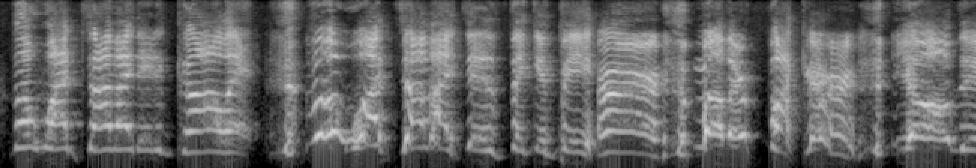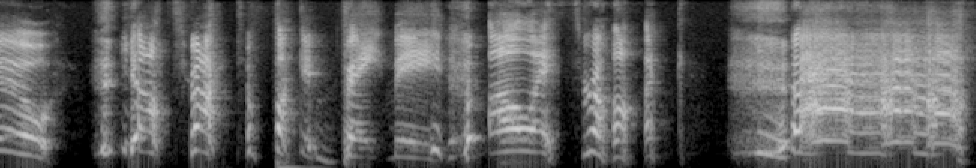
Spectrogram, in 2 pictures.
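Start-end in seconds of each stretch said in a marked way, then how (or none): 0.1-9.5 high wailing shout, half laughing; outraged shout. Real, not acted. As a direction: yell in real outrage. Shock at game reveal.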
